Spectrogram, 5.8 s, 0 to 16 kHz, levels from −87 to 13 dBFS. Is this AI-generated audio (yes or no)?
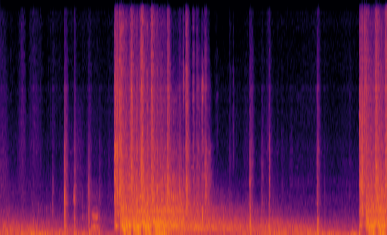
yes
